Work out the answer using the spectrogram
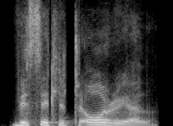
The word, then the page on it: visitatorial: Indian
